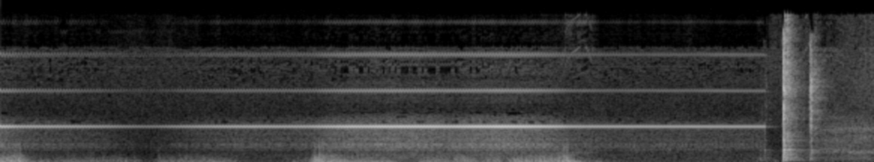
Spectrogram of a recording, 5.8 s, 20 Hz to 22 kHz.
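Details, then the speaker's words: Homemade Dallas Rangemaster treble boost clone with 1960s OC44 transistor, run off a standard Boss switch-mode power adapter: steady high whistle over hissy buzz that worsens as the pedal is turned up; old transistor dislikes external supply. "this is actually caused by the pedal being run off a standard switch mode type power supply the problem is you see that old transistors like the oc 44 from the 60s really don't feel happy with things like external power supplies"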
